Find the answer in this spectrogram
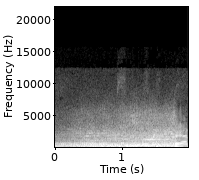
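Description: Engines of a pack of speedway saloon cars racing on a dirt track: a steady engine drone that swells slightly as the field comes through the turn.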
